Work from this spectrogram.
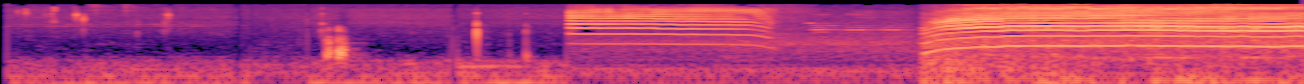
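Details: Kitten meowing: after some quiet handling noises, a drawn-out high meow that slides downward, a pause, then a louder, sustained meow holding steady, with rich harmonic overtones.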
